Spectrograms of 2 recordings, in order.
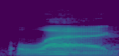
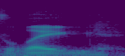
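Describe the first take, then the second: First: The vowel is the open a as in cat. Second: The vowel sounds like the e in bed. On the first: The speaker calls it right. "if I say lag" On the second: The speaker calls it wrong. "she says leg"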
